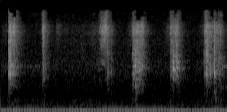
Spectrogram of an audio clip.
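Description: A tarot deck being shuffled hand over hand, with several soft papery slaps of cards sliding and dropping into place.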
